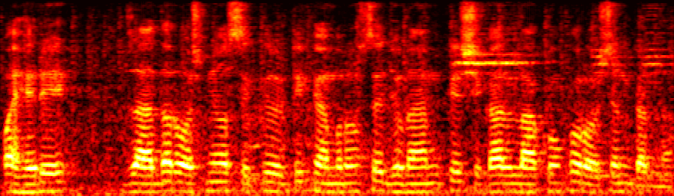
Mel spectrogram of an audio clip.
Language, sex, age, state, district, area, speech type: Urdu, male, 45-60, Maharashtra, Nashik, urban, spontaneous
